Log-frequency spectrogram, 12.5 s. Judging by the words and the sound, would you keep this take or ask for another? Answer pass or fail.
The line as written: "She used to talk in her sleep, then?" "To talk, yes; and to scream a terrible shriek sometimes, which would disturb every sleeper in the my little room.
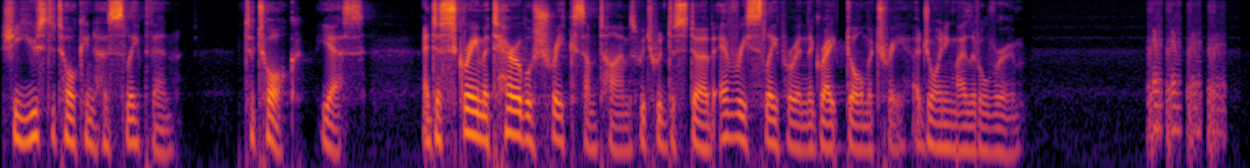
fail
